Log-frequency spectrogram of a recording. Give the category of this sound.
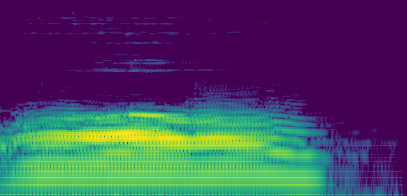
Sound effects > Experimental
